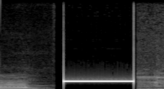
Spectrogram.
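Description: Music fades out, then a single loud electronic beep: one steady pure tone held for about a second, cutting in and out abruptly with a click at each end.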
